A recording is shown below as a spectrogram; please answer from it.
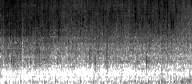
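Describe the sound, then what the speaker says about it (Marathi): Chopped onion dropped into hot oil with crackling mustard seeds sets off a loud, steady sizzle that fills the clip without a break, close and continuous with no voices, while cooking a ridge gourd chutney. "मोहरी तडतडली आहे, कांदा टाकून घेऊ आपण।"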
